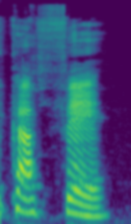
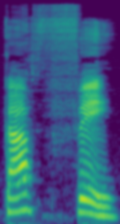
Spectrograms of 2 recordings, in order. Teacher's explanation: Esse som aberto, ele não existe. Ele é sempre fechadinho.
